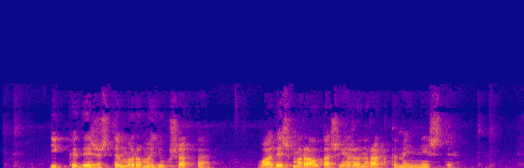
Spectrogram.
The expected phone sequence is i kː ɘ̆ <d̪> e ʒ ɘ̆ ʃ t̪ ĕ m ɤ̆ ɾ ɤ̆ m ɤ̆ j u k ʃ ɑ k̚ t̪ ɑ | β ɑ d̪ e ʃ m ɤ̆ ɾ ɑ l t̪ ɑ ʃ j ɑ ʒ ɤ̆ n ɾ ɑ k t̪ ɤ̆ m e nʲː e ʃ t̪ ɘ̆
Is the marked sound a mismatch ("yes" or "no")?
no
